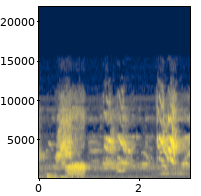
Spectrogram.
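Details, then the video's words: A flock of parrots calling together, with harsh, broad screeching bursts and overlapping chatter that rise and fall in loudness over three seconds. "Flock of Parrots' Cute Sounds Short &Sweet Bird Chorus"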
